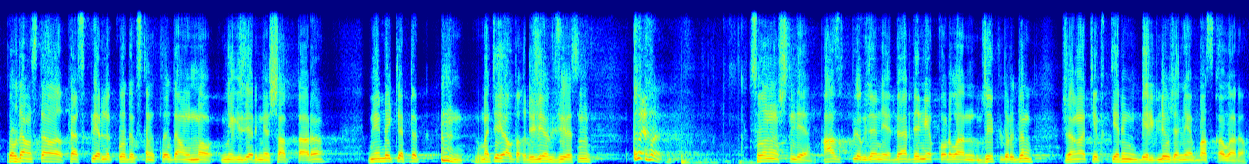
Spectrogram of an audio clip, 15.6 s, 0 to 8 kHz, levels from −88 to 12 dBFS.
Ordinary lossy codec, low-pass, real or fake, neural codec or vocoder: none; 7.2 kHz; fake; codec, 16 kHz, 2 kbps, X-Codec, HuBERT features, trained on general audio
